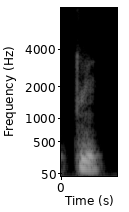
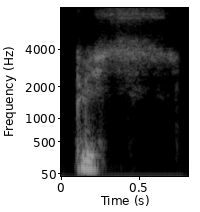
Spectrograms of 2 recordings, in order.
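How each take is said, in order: First: The final S sound is silent. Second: The final S sound is pronounced. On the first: The next word starts with a consonant. "Sans, sans le S" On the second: The next word starts with a vowel. "si le mot s- qui suit commence par une voyelle ou un âge muet"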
